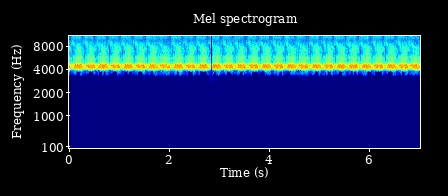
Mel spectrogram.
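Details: A chorus of crickets chirping at night in a summer meadow on a farm beneath a full moon; a piercing, uniform trill repeating around four times per second, steady and unbroken.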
